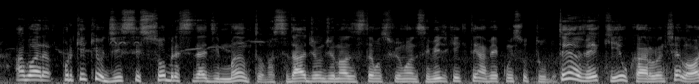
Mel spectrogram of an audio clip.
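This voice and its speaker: Over noticeable background noise, a man with a fairly high pitch talks at a very fast pace, his pitch varying in an ordinary way. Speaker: YouTuber, expat video host. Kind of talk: casual vlog commentary.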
